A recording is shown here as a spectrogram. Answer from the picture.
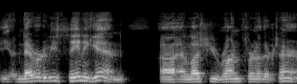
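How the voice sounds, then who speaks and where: Ordinary pitch variation marks a man talking at a very fast pace. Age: 30s. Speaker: political candidate. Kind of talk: interview. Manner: animated.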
